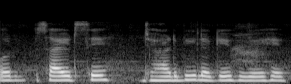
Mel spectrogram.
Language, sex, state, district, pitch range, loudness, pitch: Hindi, female, Maharashtra, Mumbai Suburban, 185-195 Hz, -13 LUFS, 190 Hz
